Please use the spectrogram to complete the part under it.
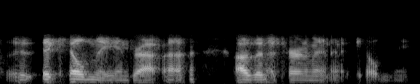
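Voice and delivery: normal talking voice

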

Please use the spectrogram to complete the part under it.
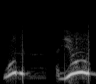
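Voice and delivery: high-pitched, incredulous what, half laughing; replaying the moment she was accused, stunned; shocked disbelief. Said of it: "I was shocked".

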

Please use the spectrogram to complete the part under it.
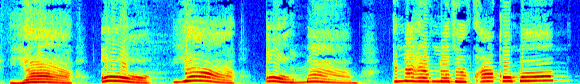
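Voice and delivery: put-on high, fast little boy asking for a cracker; imitating a little boy. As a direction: beg Mom like a small kid. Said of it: "And they were saying".

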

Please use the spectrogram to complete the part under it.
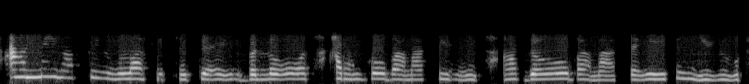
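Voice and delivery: preaching at full force to the congregation; fervent preaching. Acted. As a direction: press on with rising faith. Preaching rises in fervor.

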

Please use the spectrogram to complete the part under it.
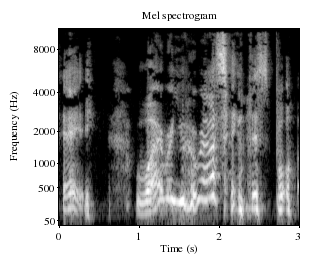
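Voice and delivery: high, loud mock teacher scolding. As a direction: playfully scold the bully as the teacher. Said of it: "The teacher goes up to the bully and says".

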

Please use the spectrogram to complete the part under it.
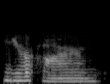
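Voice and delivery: slow, soft soothing meditation voice; guided meditation. Acted. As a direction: ease them gently into calm.

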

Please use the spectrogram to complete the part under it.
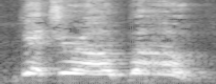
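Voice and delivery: loud, high, drawn-out yell; hysterical kid. Acted. Kid shoving off alone, hysterical. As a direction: yell them away in a frantic young voice.

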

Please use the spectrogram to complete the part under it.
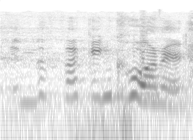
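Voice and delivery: normal talking voice

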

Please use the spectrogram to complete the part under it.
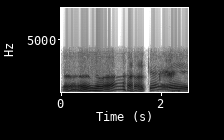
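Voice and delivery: high, slow, dithering voice; drawn-out hesitant impression; hesitant mock dither. Imitating a hesitant collector.

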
